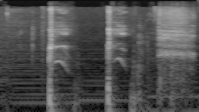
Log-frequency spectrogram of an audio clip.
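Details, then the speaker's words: Adult with sore throat and frequent coughing fits, no cold or runny nose, worst in the morning with mucus in the throat: two short, sharp cough bursts then a rougher throat-clearing sound, over soft background music. "es ist lediglich der husten der mich momentan ziemlich ärgert am schlimmsten ist es morgens wenn man aufsteht denn dann ist noch der komplette schleim im rachen"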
